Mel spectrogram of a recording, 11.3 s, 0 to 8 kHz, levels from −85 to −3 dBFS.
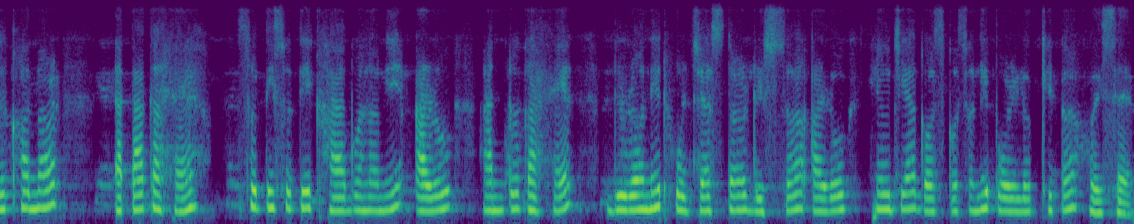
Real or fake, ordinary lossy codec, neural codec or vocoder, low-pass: fake; Opus, 16 kbps; codec, 32 kHz, 1.9 kbps, SNAC; 7.2 kHz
